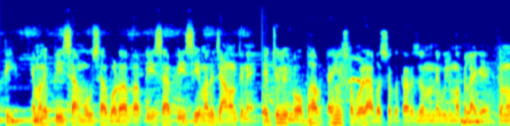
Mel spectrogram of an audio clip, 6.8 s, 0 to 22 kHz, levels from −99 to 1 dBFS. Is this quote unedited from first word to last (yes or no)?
no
